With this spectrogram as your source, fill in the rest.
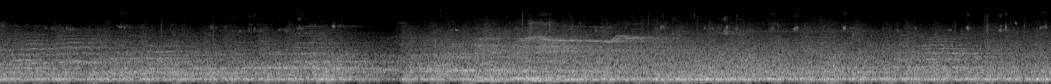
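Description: A large crowd cheers and murmurs in a big echoing hall.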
